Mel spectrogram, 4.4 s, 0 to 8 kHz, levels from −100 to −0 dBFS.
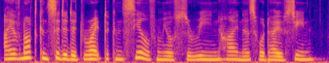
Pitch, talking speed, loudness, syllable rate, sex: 190 Hz, 220 wpm, -17 LUFS, 5.5 syllables/s, female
